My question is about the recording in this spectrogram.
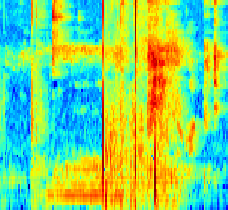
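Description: A steel ladle knocking against the side of a steel wok while stirring sugar syrup: three sharp clicks in the second half.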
